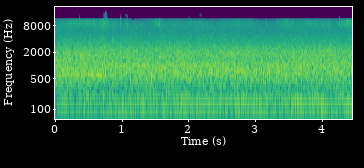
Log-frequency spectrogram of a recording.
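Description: Steady highway traffic noise, an even rush of passing vehicles, with a low engine hum joining about two seconds in.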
